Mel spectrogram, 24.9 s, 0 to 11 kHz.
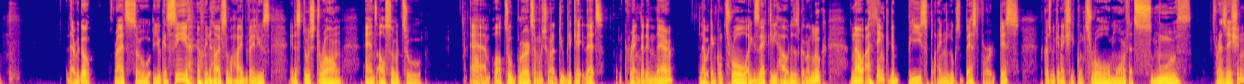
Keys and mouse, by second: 5.1 shift+middle click, 7.3 shift+middle click, 8.0 shift+middle click, 10.2 click, 10.5 shift+d, 11.6 g, 12.2 shift+middle click, 13.9-15.2 drag, 15.8-16.9 drag, 17.2-18.3 drag, 20.7-24.8 drag.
